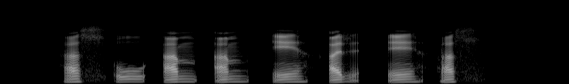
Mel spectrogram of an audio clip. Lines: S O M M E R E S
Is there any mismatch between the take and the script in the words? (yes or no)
no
